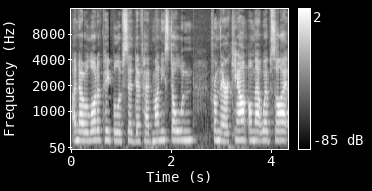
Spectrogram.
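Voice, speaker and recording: With an Australian accent, a woman speaks at a moderate pace in a fairly high pitch. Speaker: vlogger. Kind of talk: casual chat. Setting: sitting on couch at home.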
